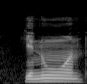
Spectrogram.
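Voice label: "yanuan", chirimoya tree, San Lucas Quiaviní Zapotec; yannuuan; árbol de la chirimoya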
